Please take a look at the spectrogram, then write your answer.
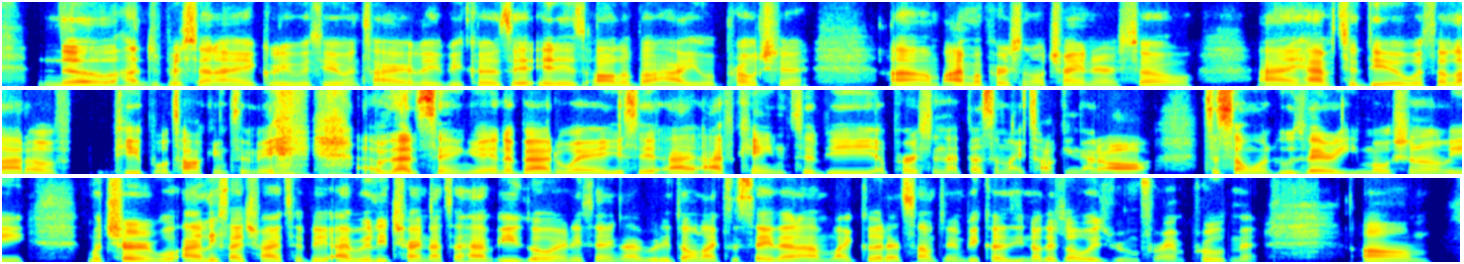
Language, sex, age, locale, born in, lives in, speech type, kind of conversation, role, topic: English, male, 20-24, en-US, United States, United States, conversation, unstructured, none, How do you keep a conversation respectful when you disagree?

